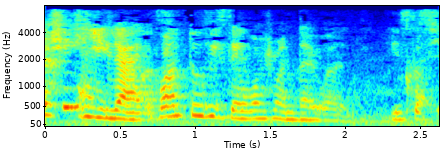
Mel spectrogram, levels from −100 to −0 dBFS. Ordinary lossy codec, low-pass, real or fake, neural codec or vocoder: MP3, 32 kbps; 7.2 kHz; fake; codec, 16 kHz, 2 kbps, FunCodec, trained on LibriTTS, 25 frames a second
